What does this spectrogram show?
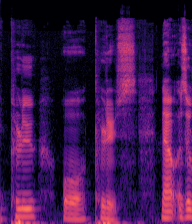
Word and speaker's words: plus: or a silent H, the S is liaised, so we're not going to pronounce it plus, but instead plus. So for example, happier is plus heureux. More interesting is plus intéressant. So in actual fact, the S sounds more like a Z than an S.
